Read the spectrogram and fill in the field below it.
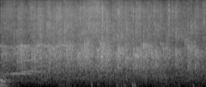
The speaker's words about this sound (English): Y'all welcome my friend Joe Fisher, please.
